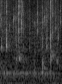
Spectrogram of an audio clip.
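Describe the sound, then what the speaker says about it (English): Stewed tomatoes poured into a pot of cabbage soup give a short run of light wet drips and splats, close by and fairly quiet, lasting about a second. "splashing it on."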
